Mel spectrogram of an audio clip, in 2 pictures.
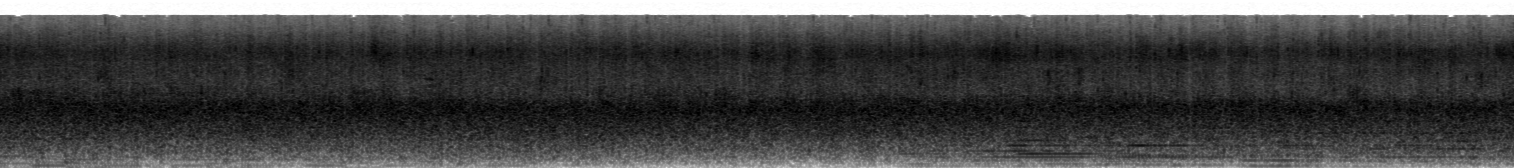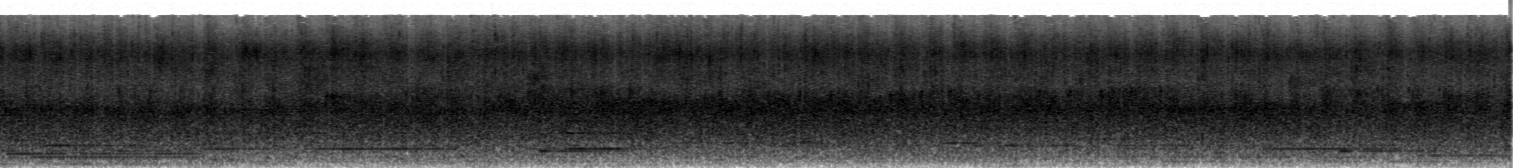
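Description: Audience applauding steadily, a sustained wash of many hands clapping.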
